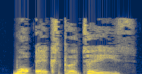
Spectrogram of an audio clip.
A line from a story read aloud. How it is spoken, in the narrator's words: Captain Jones says sharply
